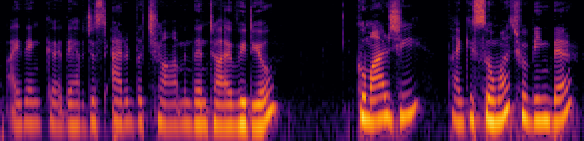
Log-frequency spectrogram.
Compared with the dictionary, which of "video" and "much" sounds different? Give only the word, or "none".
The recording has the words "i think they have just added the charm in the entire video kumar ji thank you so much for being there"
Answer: none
